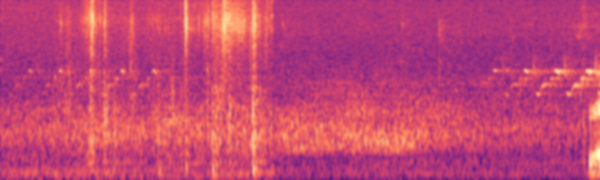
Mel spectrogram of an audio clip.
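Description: Footsteps crunching and shuffling through dry leaf litter, with a few sharper crackles about one to two and a half seconds in.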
